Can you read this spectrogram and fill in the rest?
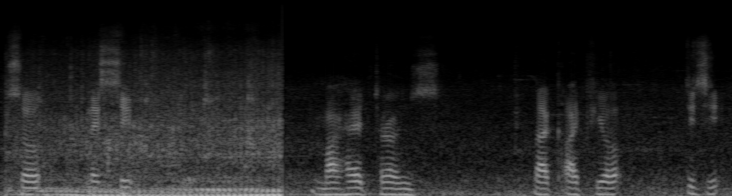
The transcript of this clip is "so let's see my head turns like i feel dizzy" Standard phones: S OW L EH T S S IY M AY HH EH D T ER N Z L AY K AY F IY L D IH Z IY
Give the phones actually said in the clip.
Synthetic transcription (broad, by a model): S OW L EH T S S IY M AY HH EH D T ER N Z L AY K AY P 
